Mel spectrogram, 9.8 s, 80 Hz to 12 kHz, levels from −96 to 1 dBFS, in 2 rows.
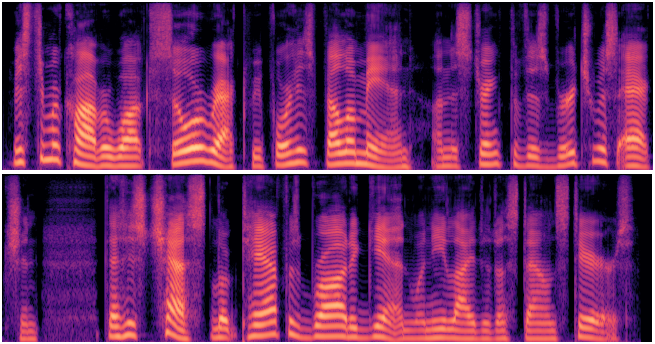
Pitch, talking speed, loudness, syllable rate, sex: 185 Hz, 180 wpm, -20 LUFS, 4.8 syllables/s, female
